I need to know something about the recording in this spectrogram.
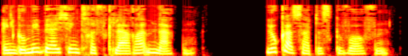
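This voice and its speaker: A woman, reading a children's audiobook aloud in a calm, clear storytelling voice. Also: mid-range voice, moderate pace. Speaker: narrator.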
